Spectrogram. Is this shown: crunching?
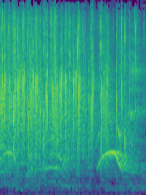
no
